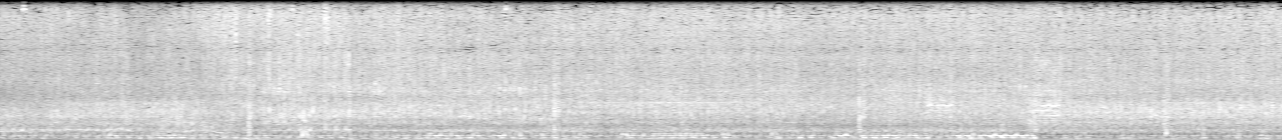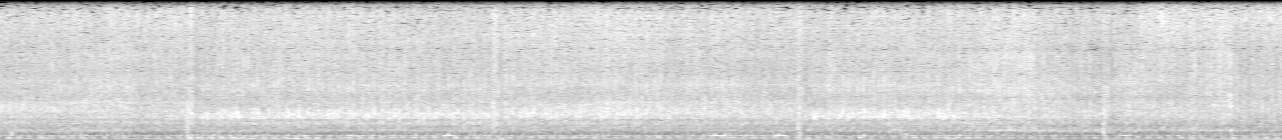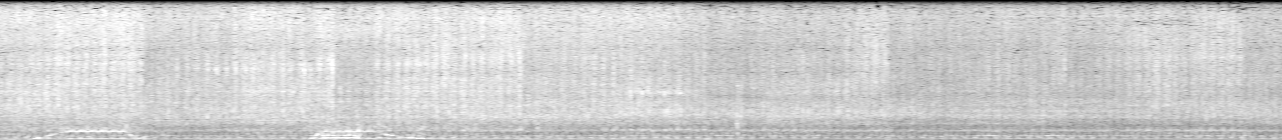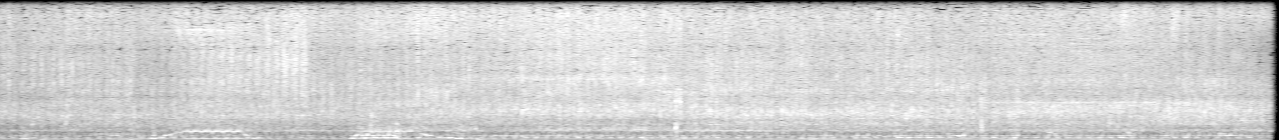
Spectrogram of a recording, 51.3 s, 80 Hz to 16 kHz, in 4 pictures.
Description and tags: Post Apocalyptic2
this is another post Apocalyptic and can be used to ascentuate a factory scene
machinery, mechanical, factory, machine, loop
